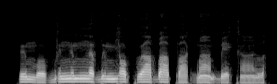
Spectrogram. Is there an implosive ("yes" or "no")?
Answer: yes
